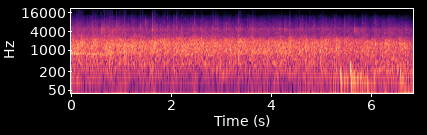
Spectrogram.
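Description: An audience applauds a federal deputy introduced at a conservative gathering in São Caetano do Sul. The clapping is loud and dense, steady and continuous throughout, with a brief murmur of voices near the end.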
